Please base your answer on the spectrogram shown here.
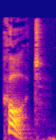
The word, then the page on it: court: anglais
